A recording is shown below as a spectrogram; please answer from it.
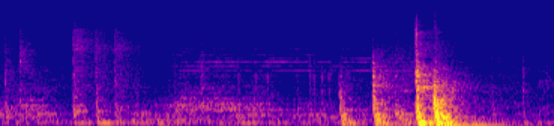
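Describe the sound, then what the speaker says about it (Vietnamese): A solar street light's panel is flipped face down, landing with one dull, fairly close thunk, preceded by quieter handling knocks. "Tôi chỉ cần úp tấm pin xuống."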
